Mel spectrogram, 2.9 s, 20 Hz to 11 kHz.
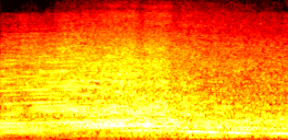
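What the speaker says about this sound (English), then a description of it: "Green flag in the air. Heat race number 2 back underway." A pack of race cars accelerates off the green flag at the start of a speedway heat race, a loud, dense engine roar with rising pitch that sweeps past at full volume.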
